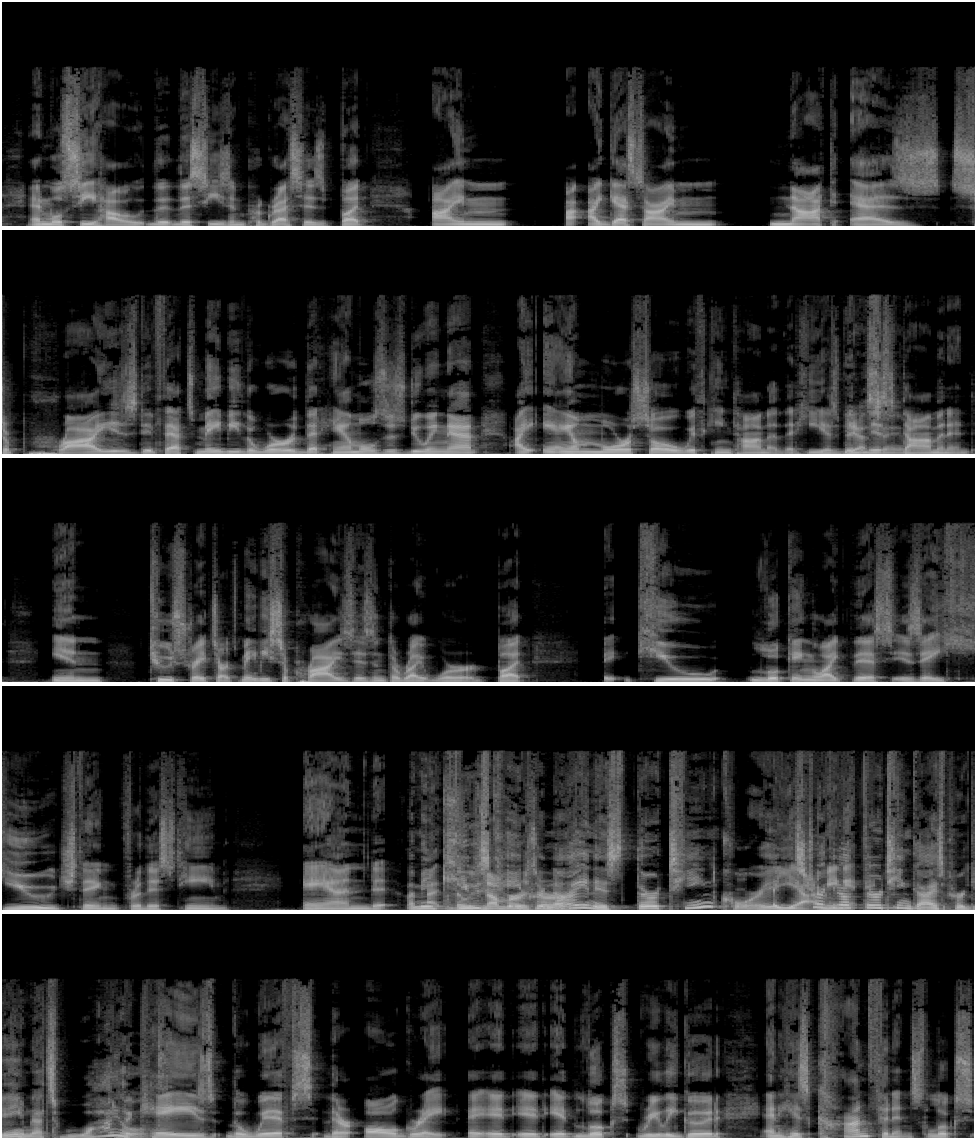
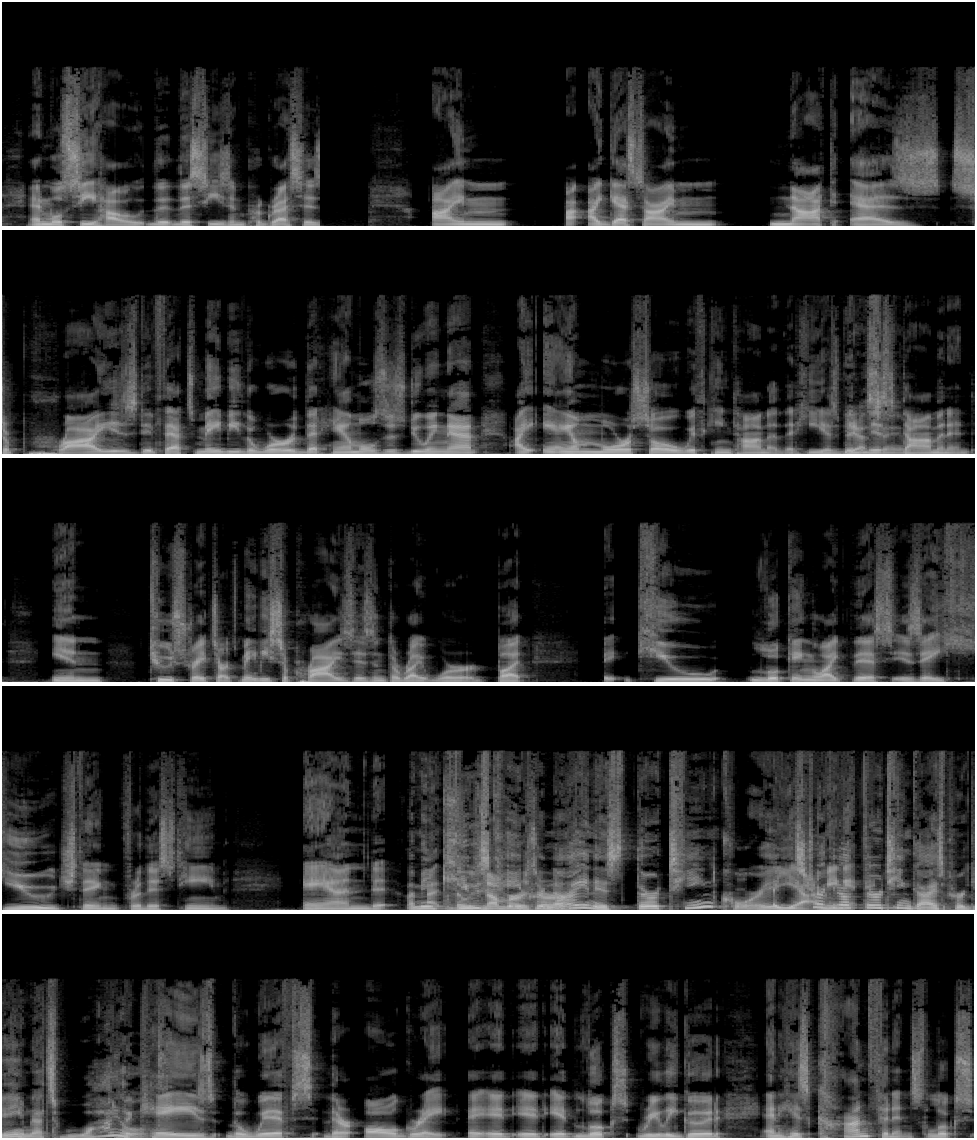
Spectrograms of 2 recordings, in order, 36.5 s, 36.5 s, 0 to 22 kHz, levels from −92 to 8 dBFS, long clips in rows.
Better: first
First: none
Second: audio cutting out; at 2.5 s

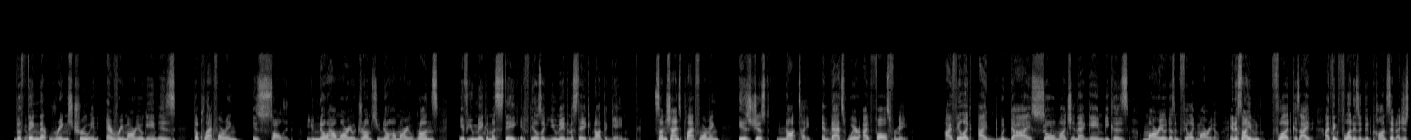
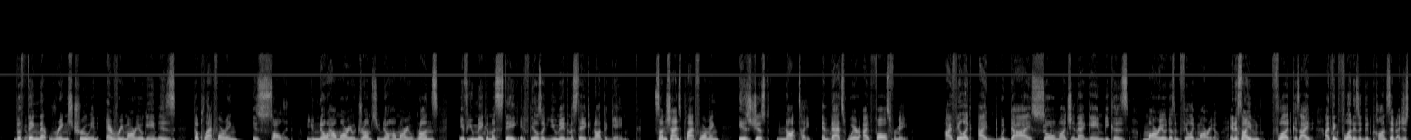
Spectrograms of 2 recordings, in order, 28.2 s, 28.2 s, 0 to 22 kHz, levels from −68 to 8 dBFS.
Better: first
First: none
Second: high-pitched whine; faint; throughout; 10.5 kHz, 30 dB below the speech

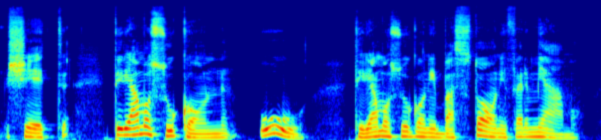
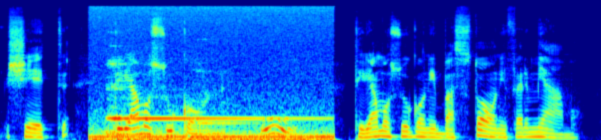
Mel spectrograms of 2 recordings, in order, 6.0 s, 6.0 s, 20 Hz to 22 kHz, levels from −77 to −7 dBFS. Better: first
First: none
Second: doorbell; loud; from 1 to 3.5 s; peak 6 dB above the speech

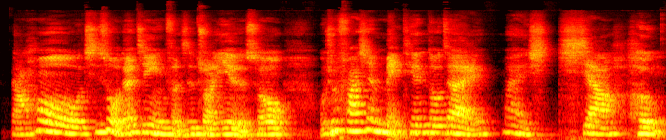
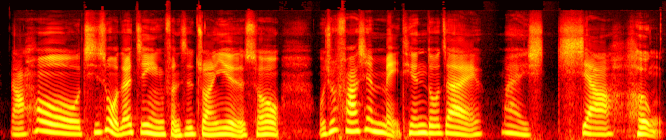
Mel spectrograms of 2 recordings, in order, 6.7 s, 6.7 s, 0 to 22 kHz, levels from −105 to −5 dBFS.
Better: second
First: off-mic speech; far // room echo; slight; dies away in 0.3 s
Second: none

